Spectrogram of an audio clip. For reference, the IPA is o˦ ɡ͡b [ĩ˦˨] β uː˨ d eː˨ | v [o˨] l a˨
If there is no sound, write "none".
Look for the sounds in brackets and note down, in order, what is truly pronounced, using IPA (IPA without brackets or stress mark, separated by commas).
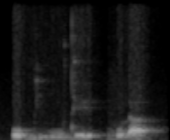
i˦˨, o˨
